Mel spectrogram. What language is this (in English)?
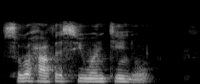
Kabyle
